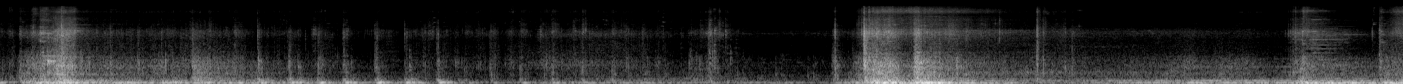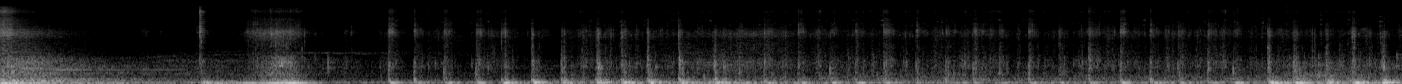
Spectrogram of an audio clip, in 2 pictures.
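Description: Heavy footsteps thud quickly across wooden planks and snow.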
